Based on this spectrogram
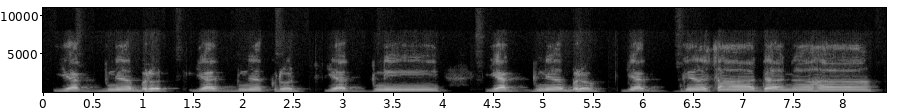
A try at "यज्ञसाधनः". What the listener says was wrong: साधनः you are stressing, right महोदय? ध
